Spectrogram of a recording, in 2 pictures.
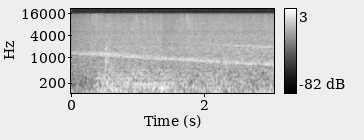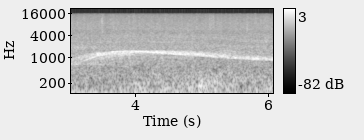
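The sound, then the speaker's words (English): An ambulance siren wails in long, slow rising and falling sweeps, loud, over a heavy rumbling wash of low noise like rain or road roar, heard while driving right behind the ambulance on the way to Revelstoke. No one speaks. “We drive right behind the ambulance.”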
